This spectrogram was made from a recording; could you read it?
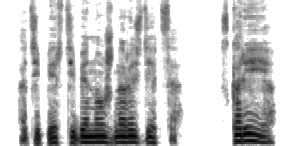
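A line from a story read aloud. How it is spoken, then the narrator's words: Whisper. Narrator (Russian): шепнул он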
